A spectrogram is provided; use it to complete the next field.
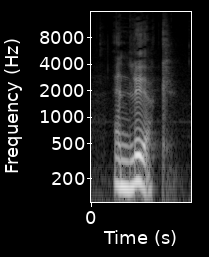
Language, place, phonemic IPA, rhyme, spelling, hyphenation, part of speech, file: Swedish, Gotland, /løːk/, -øːk, lök, lök, noun, Sv-lök.ogg
- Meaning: 1. onion (a genus of plants – see also Allium) 2. an onion 3. onion 4. a bulb (the bulb-shaped root portion of a plant such as a tulip, from which the rest of the plant may be regrown)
